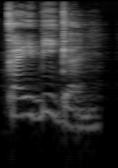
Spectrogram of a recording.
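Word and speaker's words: kaibigan: about it okay our next favorite word is kai bigan meaning friend let me say something about this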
